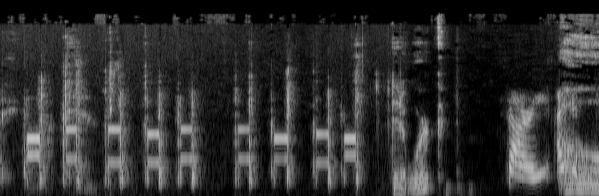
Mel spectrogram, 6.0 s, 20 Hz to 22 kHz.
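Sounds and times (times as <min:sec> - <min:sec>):
telephone keypad DTMF tones dialing a phone number: 0:00.2 - 0:03.6
speech: 0:03.9 - 0:04.7, 0:05.3 - 0:05.9.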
